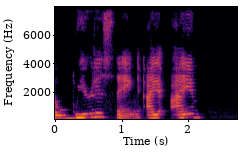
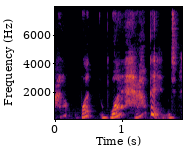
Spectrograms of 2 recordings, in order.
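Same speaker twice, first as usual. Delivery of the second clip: higher, halting retold question; bewildered, pitched-up asking; very confused; 5 semitones higher than usual. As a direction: stumble into a puzzled question. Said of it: "very confused".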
